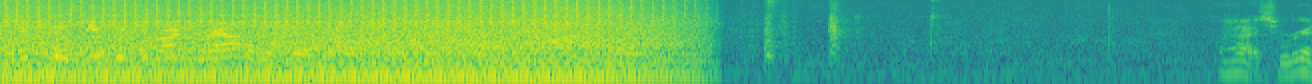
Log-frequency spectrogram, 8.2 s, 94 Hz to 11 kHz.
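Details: 1972 International Scout II first start after five or six years sitting: strong, regular firing pulses about four per second for a few seconds, then shuts off; runs evenly, no obvious knock; normal running.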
